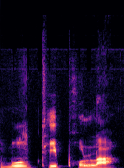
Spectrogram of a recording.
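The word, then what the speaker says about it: multipolar: 있는 다급 체제를 선호한다 영어로 멀티폴라 그걸 똑같이 씁니다 독일도 근데 발음만 독일식으로 바꿔서 하죠 물티폴라 멀티폴라가 아니라 몽키 체제를 선호한다 그런 말을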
